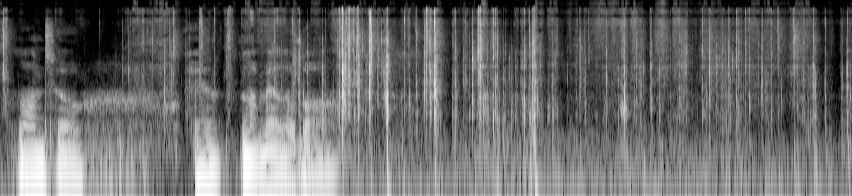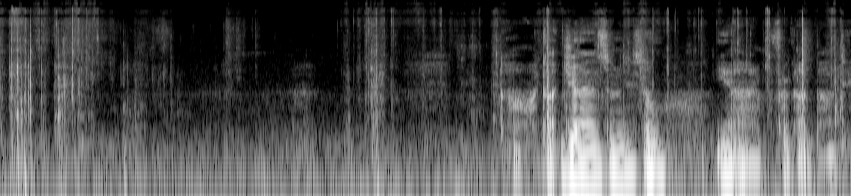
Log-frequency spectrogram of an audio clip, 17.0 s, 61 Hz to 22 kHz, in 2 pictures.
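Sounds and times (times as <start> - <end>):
plastic packaging crinkling: 1.2 - 10.1.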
